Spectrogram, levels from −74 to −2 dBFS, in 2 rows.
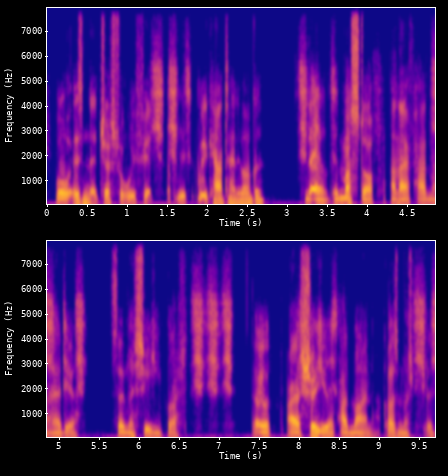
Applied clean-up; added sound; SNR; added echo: neural diffusion model UNIVERSE++.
